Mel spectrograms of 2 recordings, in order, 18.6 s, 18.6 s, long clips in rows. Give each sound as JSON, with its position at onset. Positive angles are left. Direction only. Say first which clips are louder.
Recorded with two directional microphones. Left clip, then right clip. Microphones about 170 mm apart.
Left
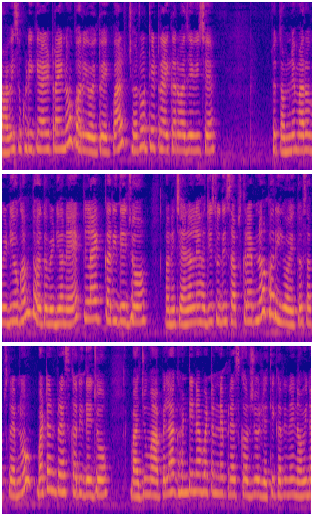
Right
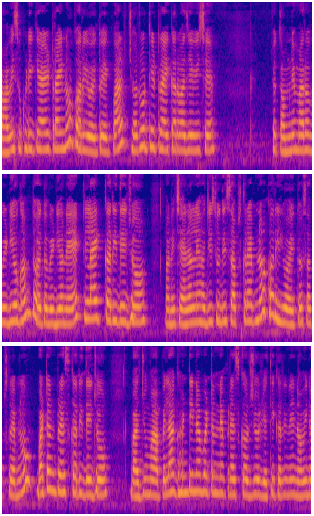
{"t": 0.0, "sound": "a woman's voice", "louder": "right 4 dB", "side_deg": -15}
{"t": 5.4, "sound": "a woman's voice", "louder": "right 4 dB", "side_deg": -20}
